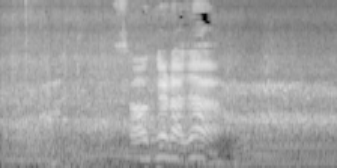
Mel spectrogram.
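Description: Tyres screech as a car skids into a slide.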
